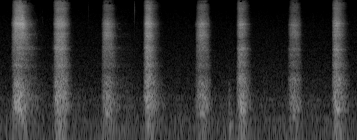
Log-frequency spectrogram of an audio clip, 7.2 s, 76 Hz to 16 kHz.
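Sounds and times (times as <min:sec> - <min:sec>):
person breathing in and out during a guided relaxation exercise: 0:00.2 - 0:03.3, 0:03.9 - 0:05.1, 0:05.8 - 0:07.1.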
